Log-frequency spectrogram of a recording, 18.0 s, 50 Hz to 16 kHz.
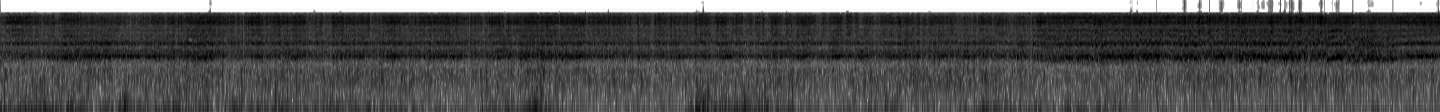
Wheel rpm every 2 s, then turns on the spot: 230, 230, 240, 240, 240, 230, 220, 200, 190.
none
